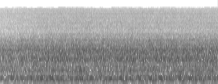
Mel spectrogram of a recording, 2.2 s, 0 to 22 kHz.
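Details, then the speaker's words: BMW EV conversion, first run of the motor and gearbox with a new adapter plate and coupler, gearbox without oil, run briefly at low speed: steady, even whir with no play, knocks or clunks. Sounds better than the old jaw coupler. Normal running. "no play at all in that drive it's 100 happy probably hear the gearbox there's there's no oil in it even at this stage so it's no harms to run it briefly at low speed like this"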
